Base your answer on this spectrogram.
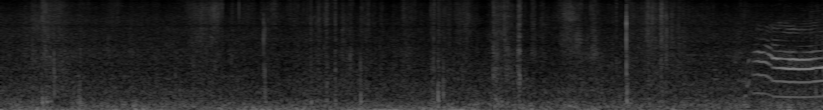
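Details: A clingy rescued cat named Sango, taken back to its home park on a day in May; steady outdoor background noise with faint clicks, then a single clear, drawn-out meow bending in pitch at the very end.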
